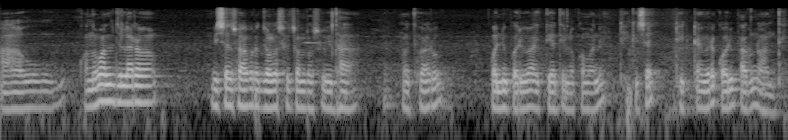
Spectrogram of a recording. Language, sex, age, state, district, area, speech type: Odia, male, 45-60, Odisha, Kandhamal, rural, spontaneous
